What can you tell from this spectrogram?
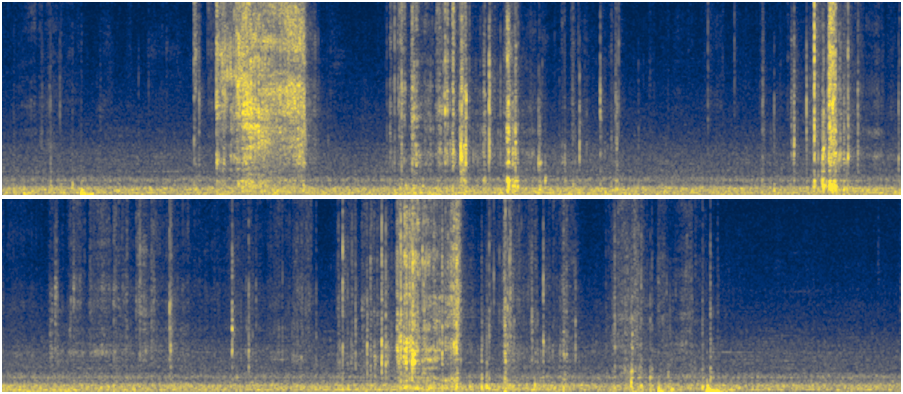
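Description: Gift-wrapping paper being torn and crumpled off a wrapped notebook, in several separate rips, the longest about two seconds in. A short soft thump near the end as the notebook is set down on the wooden desk.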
